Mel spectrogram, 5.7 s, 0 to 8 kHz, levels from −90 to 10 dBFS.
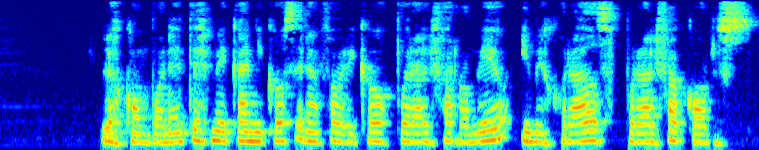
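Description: No technical fault can be heard anywhere in this speech recording. The audio continues without interruption throughout.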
